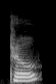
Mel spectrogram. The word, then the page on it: PRO: Indian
